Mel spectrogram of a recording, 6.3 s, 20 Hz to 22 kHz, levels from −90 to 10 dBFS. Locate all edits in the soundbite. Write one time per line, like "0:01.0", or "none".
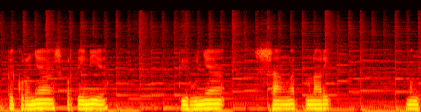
none

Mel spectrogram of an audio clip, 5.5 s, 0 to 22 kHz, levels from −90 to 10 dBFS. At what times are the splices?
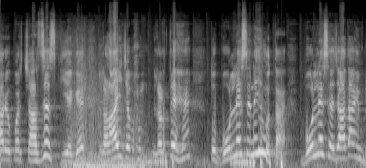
0:01.5

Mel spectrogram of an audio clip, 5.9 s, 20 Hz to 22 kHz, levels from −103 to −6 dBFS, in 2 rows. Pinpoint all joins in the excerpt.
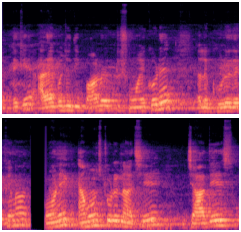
0:03.3

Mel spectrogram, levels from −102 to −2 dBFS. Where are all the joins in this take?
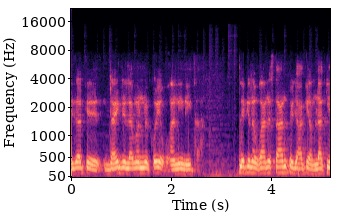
none

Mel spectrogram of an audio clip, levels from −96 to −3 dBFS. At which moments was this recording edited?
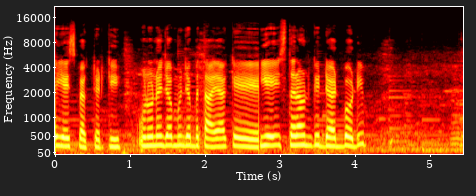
0:01.0
0:02.7

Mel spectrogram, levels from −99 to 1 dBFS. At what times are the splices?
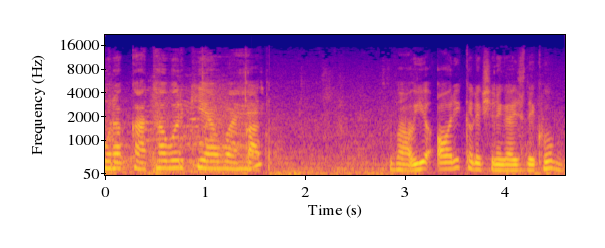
0:01.6

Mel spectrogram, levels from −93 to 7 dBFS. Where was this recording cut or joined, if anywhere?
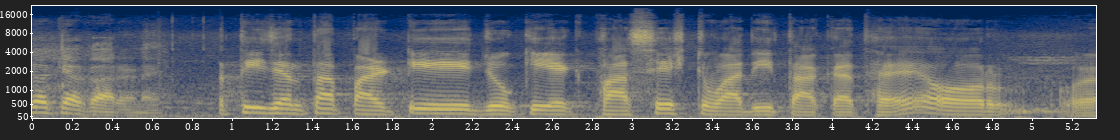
0:01.0

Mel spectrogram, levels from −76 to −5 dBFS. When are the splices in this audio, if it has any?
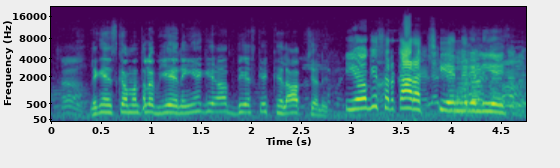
0:02.8

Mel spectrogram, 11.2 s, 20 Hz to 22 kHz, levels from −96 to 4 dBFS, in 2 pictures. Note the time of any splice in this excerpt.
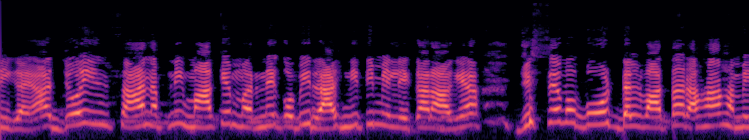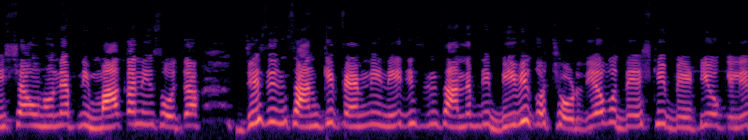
none

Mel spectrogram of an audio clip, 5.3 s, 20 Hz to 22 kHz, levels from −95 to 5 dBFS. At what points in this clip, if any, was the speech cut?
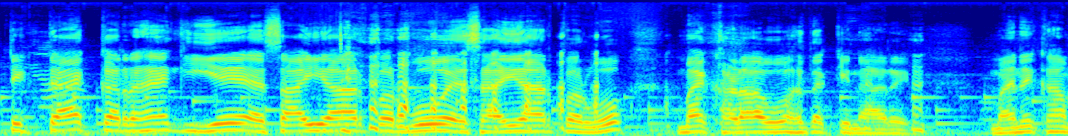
none

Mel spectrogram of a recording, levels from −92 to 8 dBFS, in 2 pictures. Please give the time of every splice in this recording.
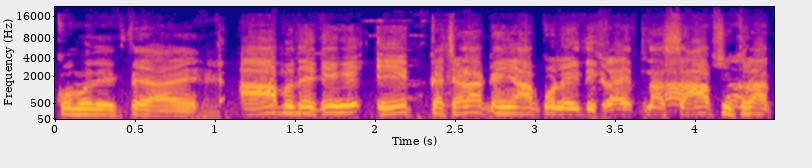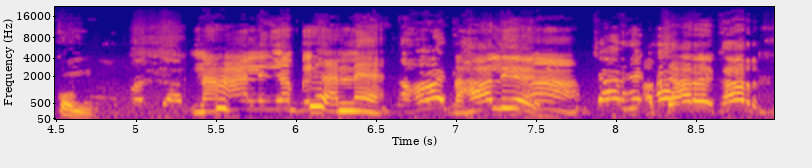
0:01.1
0:05.2

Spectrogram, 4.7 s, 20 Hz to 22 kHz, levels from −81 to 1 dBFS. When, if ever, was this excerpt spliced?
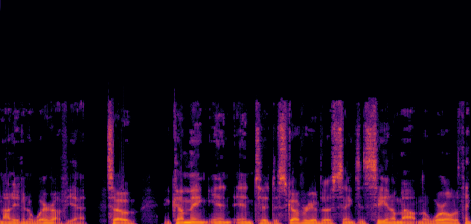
0:01.0

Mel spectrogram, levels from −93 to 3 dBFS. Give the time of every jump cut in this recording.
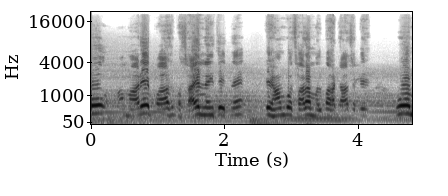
none

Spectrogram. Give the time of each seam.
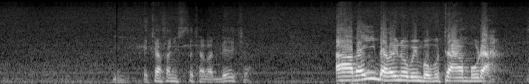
0:01.1

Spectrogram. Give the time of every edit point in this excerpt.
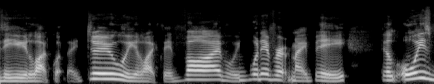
0:02.4

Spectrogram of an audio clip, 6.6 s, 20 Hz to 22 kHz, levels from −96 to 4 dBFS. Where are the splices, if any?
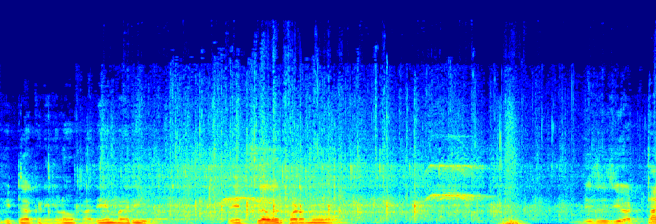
0:05.0

